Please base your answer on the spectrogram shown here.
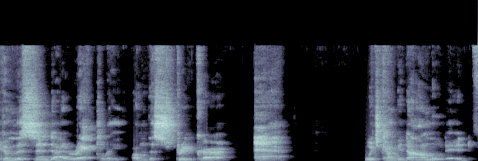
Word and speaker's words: Spreaker: listen directly on the Spreaker app, which can be downloaded for both the Android and the Apple phone. Spreaker is spelled as it is pronounced, S-P-R-E-A-K-E-R.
